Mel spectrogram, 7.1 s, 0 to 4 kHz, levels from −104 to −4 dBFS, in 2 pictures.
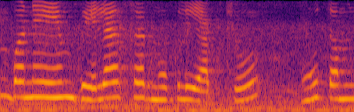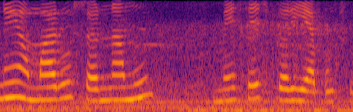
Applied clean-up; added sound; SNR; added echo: none; Bus; 10 dB; none.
